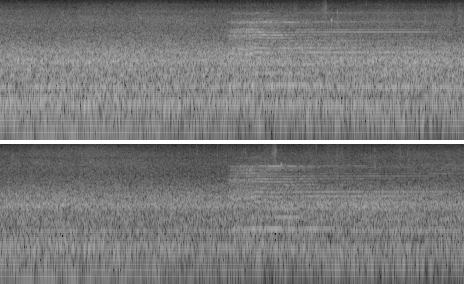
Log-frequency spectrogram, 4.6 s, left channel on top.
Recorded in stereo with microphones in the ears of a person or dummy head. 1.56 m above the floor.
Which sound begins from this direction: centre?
A violin, at 2.3 s.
